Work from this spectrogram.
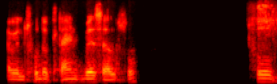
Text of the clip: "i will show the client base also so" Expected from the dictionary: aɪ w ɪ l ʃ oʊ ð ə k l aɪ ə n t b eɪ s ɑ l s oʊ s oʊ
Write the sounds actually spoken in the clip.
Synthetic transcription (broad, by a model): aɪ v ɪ l s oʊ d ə k l aɪ ə n t b eɪ s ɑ l s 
